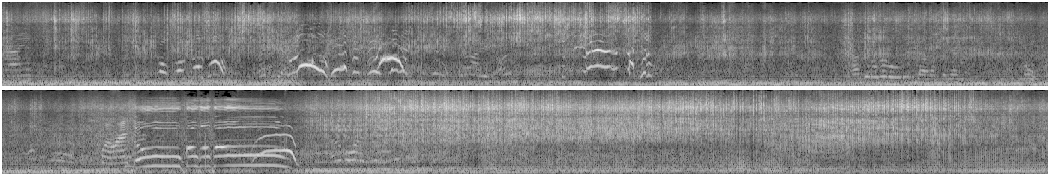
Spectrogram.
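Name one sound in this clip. Quad bike engines roar and whine as they race past.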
